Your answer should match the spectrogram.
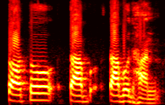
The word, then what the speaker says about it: তত্ত্বাবধান: এটি হল নেতিবাচক বাক্য তত্ত্বাবধান শব্দের সঠিক উচ্চারণ কোনটি এর সঠিক উচ্চারণ তত তাবধান মুক্তিযুদ্ধ ভিত্তিক উপন্যাস নয়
